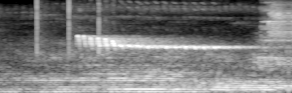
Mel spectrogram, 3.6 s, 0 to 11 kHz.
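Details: Greater green leafbird from Indonesia, recorded 29 January 2021, giving a sustained rippling trill that slowly falls in pitch, after a few sharp clicks, ending in a burst of hiss.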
